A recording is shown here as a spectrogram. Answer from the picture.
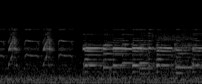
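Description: Babble Ball electronic dog toy playing a tune: a few quick chirps, then a longer run of notes from about a second in.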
